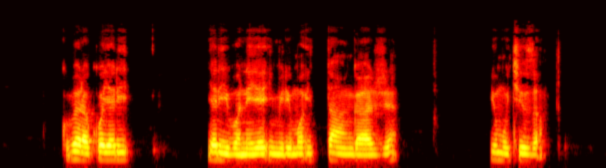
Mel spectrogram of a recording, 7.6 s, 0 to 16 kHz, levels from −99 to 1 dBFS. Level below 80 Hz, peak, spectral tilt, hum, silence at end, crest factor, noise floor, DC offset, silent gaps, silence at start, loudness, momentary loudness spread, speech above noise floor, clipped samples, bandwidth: -78 dBFS; -8 dBFS; -6 dB/octave; none; 0.8 s; 18 dB; under -90 dBFS; under 0.1%; none; 0.8 s; -24 LUFS; 13 LU; over 67 dB; under 0.1%; 8.8 kHz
